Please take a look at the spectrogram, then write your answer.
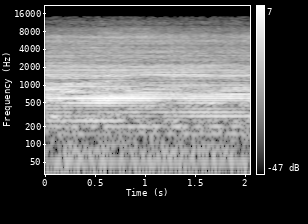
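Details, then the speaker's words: Espresso machine vibration pump (PL82T/PL92T/PL81T/PL91T type): steady mid-pitched buzzing hum as the pump runs dry, stuck and moving no water, from sitting without water a long time; water pushed into the inlet tube to restart it. "this happens when the pump stay without water for a long period"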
